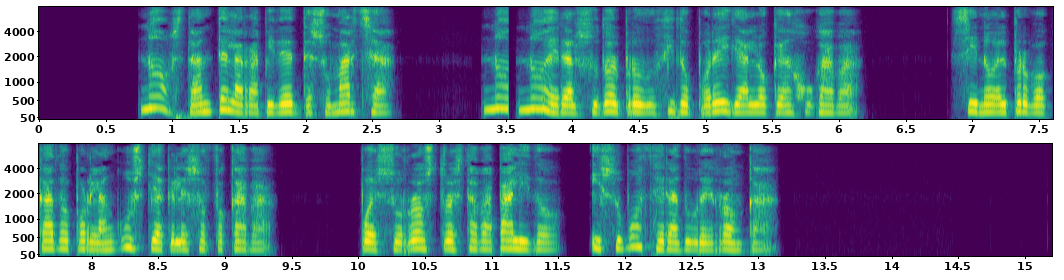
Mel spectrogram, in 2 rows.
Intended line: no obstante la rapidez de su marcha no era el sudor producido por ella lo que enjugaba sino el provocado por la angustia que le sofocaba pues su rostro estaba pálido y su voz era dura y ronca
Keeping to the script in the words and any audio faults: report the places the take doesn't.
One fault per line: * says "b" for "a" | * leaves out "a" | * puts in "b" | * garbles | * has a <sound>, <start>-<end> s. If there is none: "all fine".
* puts in "no"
